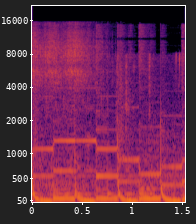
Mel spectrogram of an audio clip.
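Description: Repeated short gulping, sloshing drink sounds from Minecraft with the TerraFirmaCraft mod as water is consumed, coming in a steady rhythmic series and close up with no talking.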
